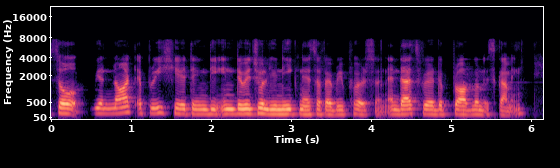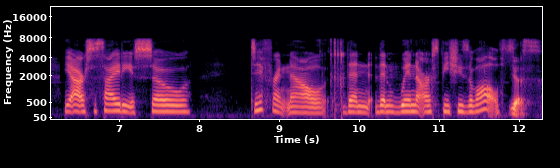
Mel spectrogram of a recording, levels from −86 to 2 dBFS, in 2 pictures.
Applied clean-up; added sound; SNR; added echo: neural mask model DeepFilterNet 3.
